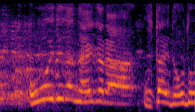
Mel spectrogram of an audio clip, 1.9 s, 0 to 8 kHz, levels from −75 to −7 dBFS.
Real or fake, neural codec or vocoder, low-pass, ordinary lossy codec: real; none; 7.2 kHz; none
